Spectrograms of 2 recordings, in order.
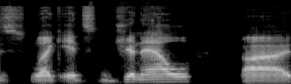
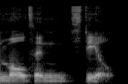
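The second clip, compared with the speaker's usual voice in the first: ordinary delivery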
